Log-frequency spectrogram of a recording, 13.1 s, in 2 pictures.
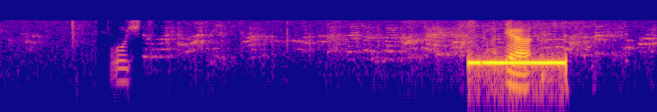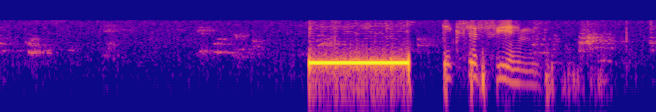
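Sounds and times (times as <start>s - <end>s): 
speech: 1.2s - 1.6s, 4.7s - 5.5s, 11.6s - 12.2s
telephone line ringing unanswered: 4.7s - 5.7s, 9.7s - 10.7s.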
